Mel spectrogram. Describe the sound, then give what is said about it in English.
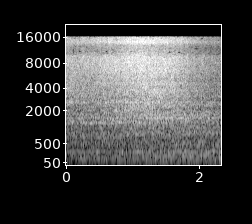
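Boiling water pours steadily into a bowl to cover pasta, a continuous rushing hiss with a faint steamy edge that holds for a couple of seconds without any talking. “And then we're going to pour the boiling water into the bowl to cover the pasta.”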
